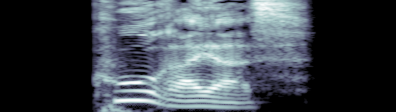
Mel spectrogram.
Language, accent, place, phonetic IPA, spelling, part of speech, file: German, Germany, Berlin, [ˈkuːˌʁaɪ̯ɐs], Kuhreihers, noun, De-Kuhreihers.ogg
- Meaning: genitive singular of Kuhreiher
